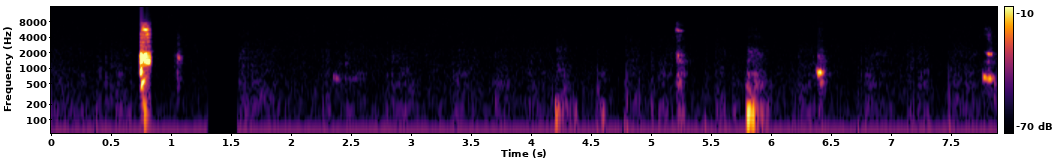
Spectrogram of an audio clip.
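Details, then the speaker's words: Lecture example of simple vocal tics in Tourette syndrome in children: a patient's lip-smacking sound, alongside tongue-clicking and grunting tic examples. "Bao nhiu tặt lưỡi những cái biểu hiện tặt lưỡi có nh tiếng gầm gừ n tiếng bập môi"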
